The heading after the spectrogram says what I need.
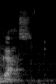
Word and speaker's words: Graz: That's pronounced Graz, Yeah. right? Yep, Gross.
